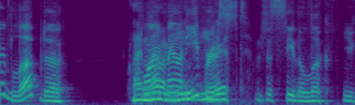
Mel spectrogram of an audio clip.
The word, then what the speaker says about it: Everest: The correct pronunciation of Mount Everest is Everest. I have never heard that. It's named after Sir George Everest, a surveyor from Wales, and that's how his last name was pronounced. Everest.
